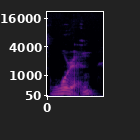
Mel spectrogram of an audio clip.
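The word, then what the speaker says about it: wu jen: So this implies that the J in yen is actually pronounced more like a Y, meaning that it would be pronounced like Wu Yan, which means something like a magic person or a cursed person. And in Mandarin, it would be pronounced Wu Ren.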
